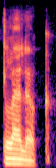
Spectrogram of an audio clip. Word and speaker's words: Tlaloc: I'm pronouncing it Laylock. The T is silent. I guess. Got it. Okay. So unless Gabriel, you know how to properly pronounce. I think it's Tlaloc. It's Tlaloc. Tlaloc.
